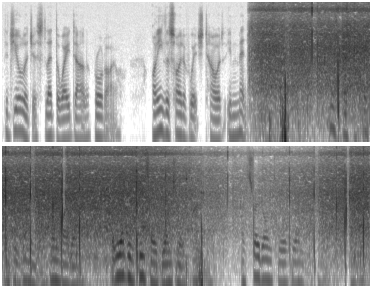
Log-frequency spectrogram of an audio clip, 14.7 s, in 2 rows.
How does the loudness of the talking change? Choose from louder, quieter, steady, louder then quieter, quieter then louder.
louder then quieter.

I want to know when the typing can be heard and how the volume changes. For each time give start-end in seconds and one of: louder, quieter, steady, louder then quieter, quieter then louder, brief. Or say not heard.
not heard.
